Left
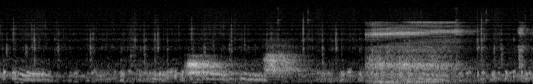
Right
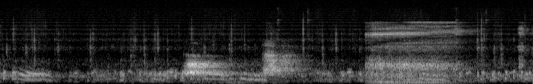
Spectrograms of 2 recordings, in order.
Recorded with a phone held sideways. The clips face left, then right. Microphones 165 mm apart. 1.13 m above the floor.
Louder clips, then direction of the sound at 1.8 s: Right 5 dB; 75° right (ahead or behind).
